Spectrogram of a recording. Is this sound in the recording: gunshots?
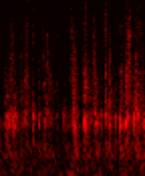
no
